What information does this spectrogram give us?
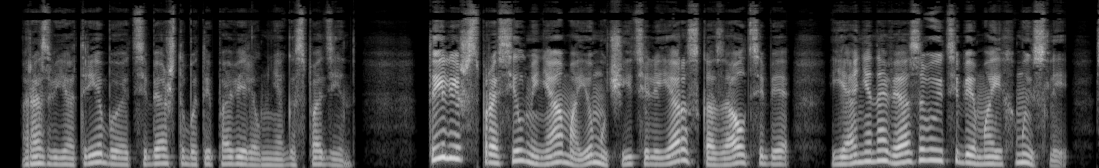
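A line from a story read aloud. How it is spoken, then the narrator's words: Calm reply. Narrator (Russian): спокойно ответил Давид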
